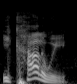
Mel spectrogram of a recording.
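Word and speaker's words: Iqaluit: taught me that the capital up there is pronounced ikarui you want to be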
